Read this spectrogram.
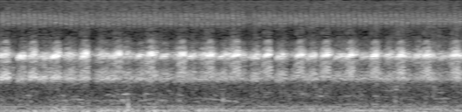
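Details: Frogs at the Gwangokji lotus ponds, Siheung, South Korea, in a clear, uninterrupted chorus: quick throbbing croaks in a high and a middle band, about three to four pulses per second, with little other noise.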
